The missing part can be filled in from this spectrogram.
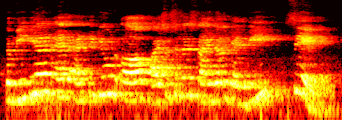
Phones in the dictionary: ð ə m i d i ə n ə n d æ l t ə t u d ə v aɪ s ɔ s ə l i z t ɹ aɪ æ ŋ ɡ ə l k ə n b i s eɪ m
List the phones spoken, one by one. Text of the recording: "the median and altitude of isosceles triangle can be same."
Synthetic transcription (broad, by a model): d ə m i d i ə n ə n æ t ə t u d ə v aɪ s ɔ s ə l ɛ s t aɪ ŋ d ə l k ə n b i s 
